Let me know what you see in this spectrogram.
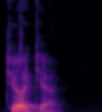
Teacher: now look at the word jyota both t's are palatalized · Both T's are palatalized. The mid-vowel, a, which is almost always lax in Russian, between two palatalized consonants is pronounced tense. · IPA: [ˈtʲotʲə]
